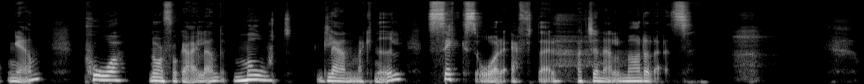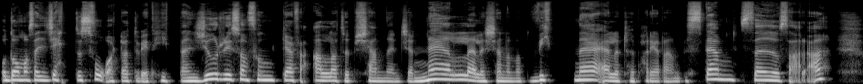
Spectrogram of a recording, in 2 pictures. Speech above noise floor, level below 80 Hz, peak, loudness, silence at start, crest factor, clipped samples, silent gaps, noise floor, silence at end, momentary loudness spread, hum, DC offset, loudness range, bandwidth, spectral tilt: 53 dB; -56 dBFS; -4 dBFS; -18 LUFS; 0.1 s; 14 dB; under 0.1%; none; -71 dBFS; 0 s; 9 LU; none; under 0.1%; 5 LU; over 20 kHz; -5 dB/octave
